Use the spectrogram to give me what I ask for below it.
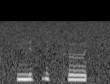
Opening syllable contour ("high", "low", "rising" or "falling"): rising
